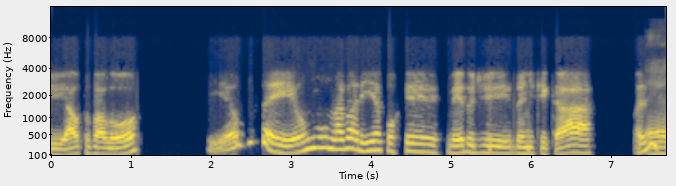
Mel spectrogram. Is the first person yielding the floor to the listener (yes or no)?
yes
